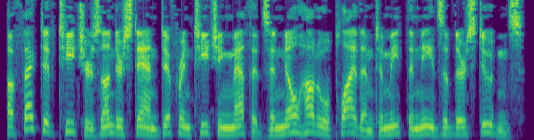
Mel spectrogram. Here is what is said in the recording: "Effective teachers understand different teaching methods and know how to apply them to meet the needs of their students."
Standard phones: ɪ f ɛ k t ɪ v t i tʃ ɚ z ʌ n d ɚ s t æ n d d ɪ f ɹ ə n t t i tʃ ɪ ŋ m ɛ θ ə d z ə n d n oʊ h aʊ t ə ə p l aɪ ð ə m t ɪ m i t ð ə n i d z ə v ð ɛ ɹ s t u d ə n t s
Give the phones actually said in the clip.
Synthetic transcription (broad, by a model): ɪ f ɛ k t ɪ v t i tʃ ɚ z ʌ n d ɚ s t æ n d d ɪ f ɹ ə n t t i tʃ ɪ ŋ m ɛ θ ə d z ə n n oʊ h aʊ t ə ə p l aɪ ð ə m t ɪ m i t ð ə n i d z ə v ð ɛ ɹ s t u d n t s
